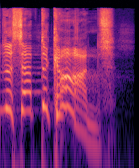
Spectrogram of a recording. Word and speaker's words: Decepticons: The Decepticons. Well, it's with an emphasis on the last syllable, but you get my point.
